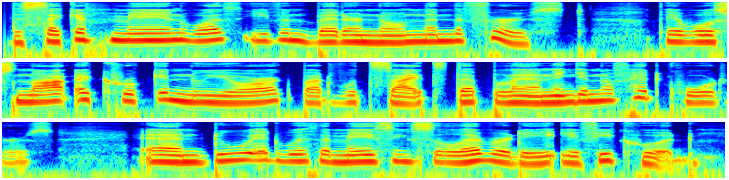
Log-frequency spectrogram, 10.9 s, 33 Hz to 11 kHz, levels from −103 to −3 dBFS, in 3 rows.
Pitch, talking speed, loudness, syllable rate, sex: 185 Hz, 180 wpm, -20 LUFS, 4.7 syllables/s, female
